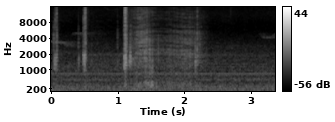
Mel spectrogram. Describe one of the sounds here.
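A match strikes and flares.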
